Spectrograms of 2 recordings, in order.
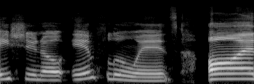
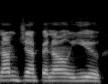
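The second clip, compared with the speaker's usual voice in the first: ordinary talk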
